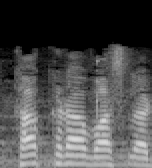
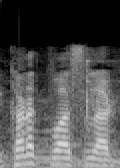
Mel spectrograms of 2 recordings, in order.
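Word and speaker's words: Khadakwasla: Which institution with the motto Service Before Self was set up near the Kakada Vasla Dam, which is built on the Muta River? I'll get the pronunciation right. It is the Kadakwasala Dam, which is built on the Muta River.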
